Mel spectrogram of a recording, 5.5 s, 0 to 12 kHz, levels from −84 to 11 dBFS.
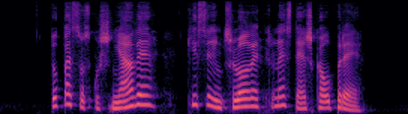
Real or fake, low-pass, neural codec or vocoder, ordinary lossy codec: fake; none; codec, 24 kHz, 1 kbps, SNAC; none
